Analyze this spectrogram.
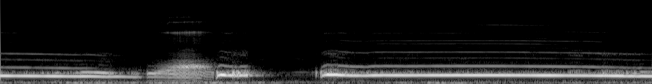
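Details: Barbary dove of the pelung variety with long, thick cooing, used to spur other birds to sing; a held coo, a rough rolling phrase, a pause, then a long steady coo lasting over three seconds.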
